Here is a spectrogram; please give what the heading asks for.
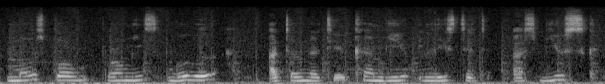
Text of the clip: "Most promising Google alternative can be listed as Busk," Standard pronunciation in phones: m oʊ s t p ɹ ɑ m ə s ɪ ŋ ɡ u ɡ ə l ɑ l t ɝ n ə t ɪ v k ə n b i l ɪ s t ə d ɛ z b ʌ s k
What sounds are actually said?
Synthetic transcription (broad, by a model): m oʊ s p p ɹ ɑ m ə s ɡ u ɡ ə l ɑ t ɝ n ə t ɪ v k ə n b i l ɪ s t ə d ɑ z b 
